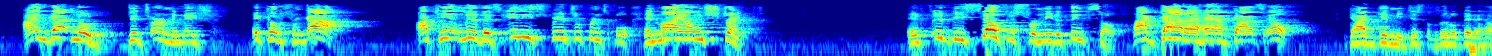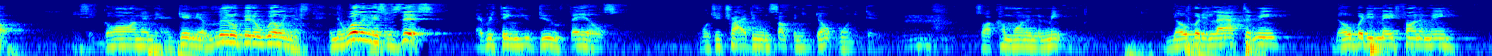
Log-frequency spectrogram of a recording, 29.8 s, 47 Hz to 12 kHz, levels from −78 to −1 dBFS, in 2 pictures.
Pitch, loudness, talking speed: 150 Hz, -22 LUFS, 185 wpm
